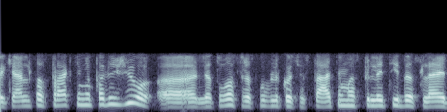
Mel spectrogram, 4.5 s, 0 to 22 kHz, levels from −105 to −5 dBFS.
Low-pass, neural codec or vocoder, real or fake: 3.6 kHz; vocoder, 44.1 kHz, 80 mel bands, Vocos; fake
